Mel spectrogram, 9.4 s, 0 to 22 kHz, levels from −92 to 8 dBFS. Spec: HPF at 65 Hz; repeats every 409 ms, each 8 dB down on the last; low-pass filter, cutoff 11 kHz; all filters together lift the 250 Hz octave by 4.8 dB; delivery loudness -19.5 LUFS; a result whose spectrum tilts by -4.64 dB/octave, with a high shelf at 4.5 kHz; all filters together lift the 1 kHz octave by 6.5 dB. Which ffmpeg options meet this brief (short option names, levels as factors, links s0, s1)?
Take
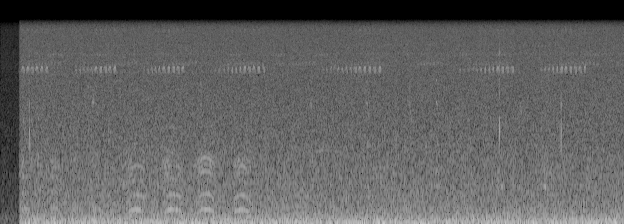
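-af "highpass=65,lowpass=11000,equalizer=f=250:t=o:g=5.5,equalizer=f=1000:t=o:g=8,highshelf=f=4500:g=-6,aecho=1:1:409|818|1227|1636|2045:0.398|0.159|0.0637|0.0255|0.0102,volume=1.68"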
